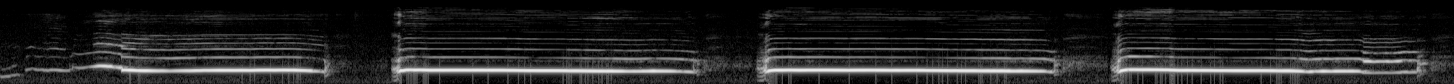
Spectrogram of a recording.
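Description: A cat yowls loudly in long, drawn-out cries with short pauses between them.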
